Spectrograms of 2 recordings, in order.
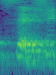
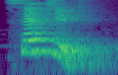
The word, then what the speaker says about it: sachet: सैचेट। क्योंकि वो सी को च की साउंड दे देते हैं, मोस्टली लोग बोल देते हैं सैचेट। सैचेट इज नॉट a right pronunciation, it's totally wrong.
